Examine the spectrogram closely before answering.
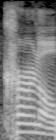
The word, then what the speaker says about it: colonel: Uh, Colonel, but like the kernel of corn.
